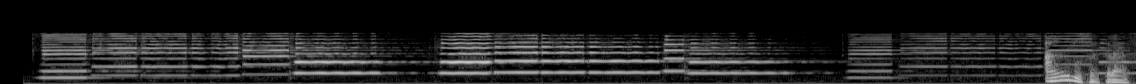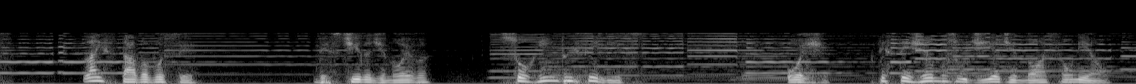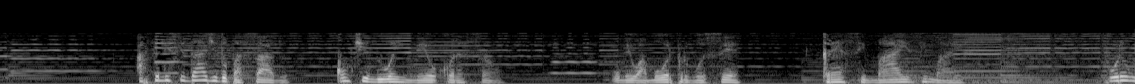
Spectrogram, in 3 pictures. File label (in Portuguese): Nosso Aniversário Casamento Masculino; Telemensagens 2017; Aniversários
